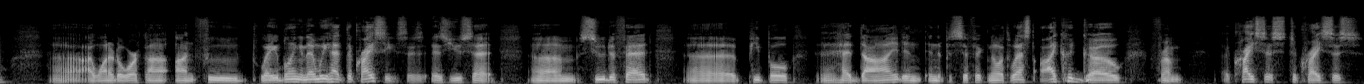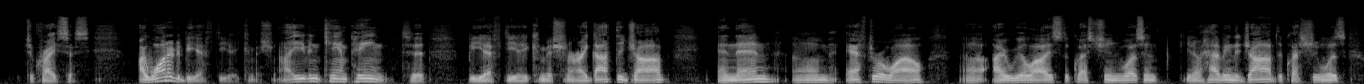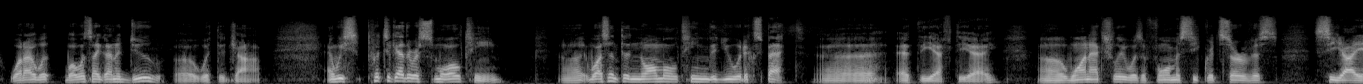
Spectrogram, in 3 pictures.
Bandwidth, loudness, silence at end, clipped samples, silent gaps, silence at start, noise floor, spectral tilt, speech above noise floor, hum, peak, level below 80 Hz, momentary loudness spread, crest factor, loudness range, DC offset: 10.5 kHz; -23 LUFS; 0 s; under 0.1%; none; 0 s; -55 dBFS; -5.5 dB/octave; 32 dB; none; -4 dBFS; -48 dBFS; 10 LU; 20 dB; 3 LU; under 0.1%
